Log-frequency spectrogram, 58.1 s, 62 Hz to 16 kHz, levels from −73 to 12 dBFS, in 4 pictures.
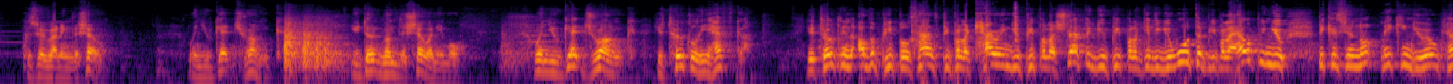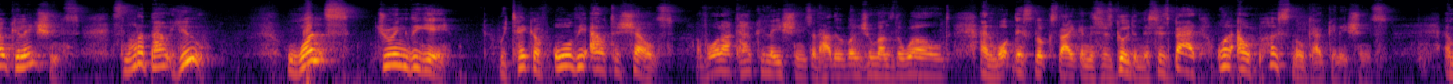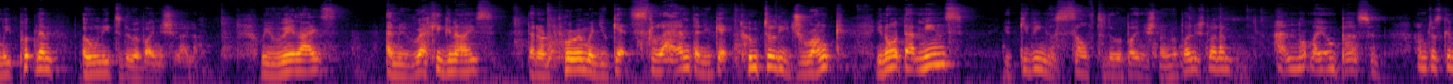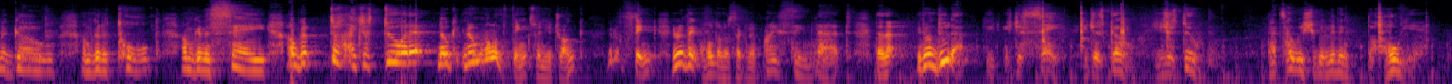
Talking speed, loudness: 215 wpm, -16 LUFS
